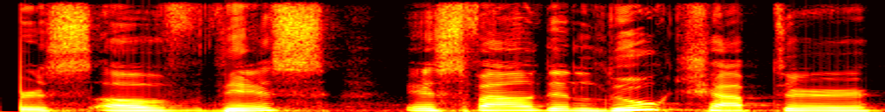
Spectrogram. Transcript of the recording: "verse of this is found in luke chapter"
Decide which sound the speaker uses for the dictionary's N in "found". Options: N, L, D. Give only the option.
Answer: N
